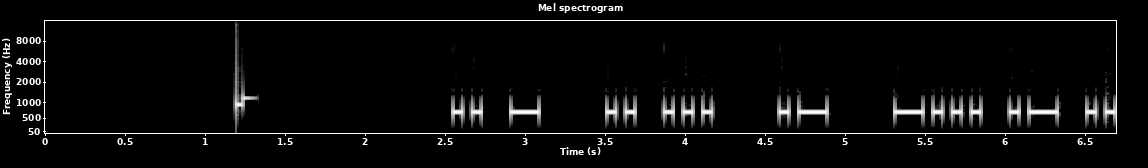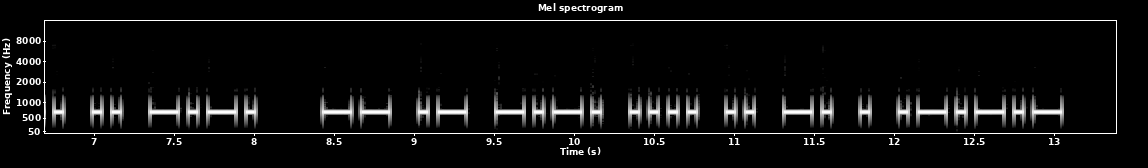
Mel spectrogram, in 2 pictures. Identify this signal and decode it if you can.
Morse code, heard as a keyed tone, about 20 wpm, 700 Hz. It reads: IT IS A BASIC MACHINE.
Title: Sentences from Top 1000 Words - Review Part 3 - 20wpm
